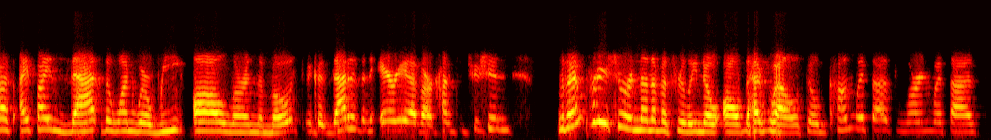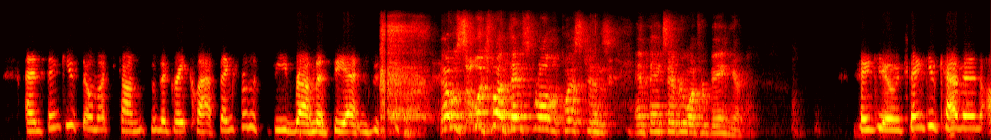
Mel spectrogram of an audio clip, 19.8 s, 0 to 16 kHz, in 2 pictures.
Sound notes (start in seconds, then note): 13.6 laughter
